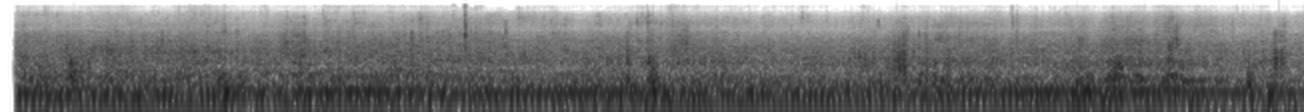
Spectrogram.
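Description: Jeep Cherokee engine running low and steady as the SUV crawls over a rocky trail, with scattered clicks and knocks of tyres rolling over stones.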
